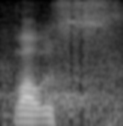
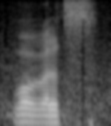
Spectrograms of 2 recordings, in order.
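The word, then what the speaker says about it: vowels: वाउल्स, ना कि वोवेल्स।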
